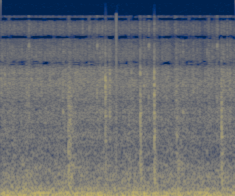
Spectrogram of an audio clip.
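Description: Inside a car driving in the rain: a steady low rumble of road and engine noise, with a few faint ticks of rain hitting the car.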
